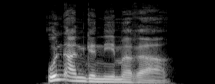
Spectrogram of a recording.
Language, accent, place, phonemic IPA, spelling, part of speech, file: German, Germany, Berlin, /ˈʊnʔanɡəˌneːməʁɐ/, unangenehmerer, adjective, De-unangenehmerer.ogg
- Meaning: inflection of unangenehm: 1. strong/mixed nominative masculine singular comparative degree 2. strong genitive/dative feminine singular comparative degree 3. strong genitive plural comparative degree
